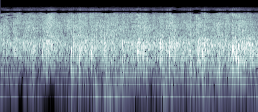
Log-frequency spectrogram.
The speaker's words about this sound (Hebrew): צורי, איפה מחיאות הכפיים בבקשה?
